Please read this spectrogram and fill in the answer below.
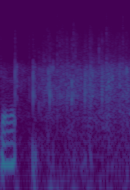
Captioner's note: applause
